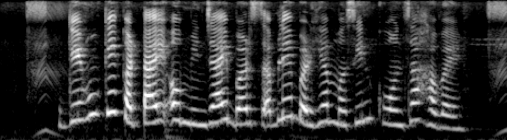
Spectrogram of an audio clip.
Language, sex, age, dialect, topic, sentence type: Chhattisgarhi, female, 25-30, Central, agriculture, question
